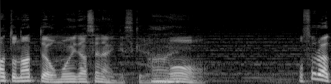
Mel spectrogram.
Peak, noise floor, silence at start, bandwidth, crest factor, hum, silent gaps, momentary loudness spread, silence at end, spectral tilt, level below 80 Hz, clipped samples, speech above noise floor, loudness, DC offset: -4 dBFS; -46 dBFS; 0 s; 13.5 kHz; 18 dB; none; none; 14 LU; 0 s; -6.5 dB/octave; -48 dBFS; under 0.1%; 26 dB; -22 LUFS; under 0.1%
